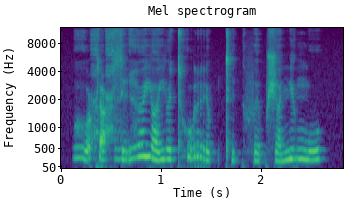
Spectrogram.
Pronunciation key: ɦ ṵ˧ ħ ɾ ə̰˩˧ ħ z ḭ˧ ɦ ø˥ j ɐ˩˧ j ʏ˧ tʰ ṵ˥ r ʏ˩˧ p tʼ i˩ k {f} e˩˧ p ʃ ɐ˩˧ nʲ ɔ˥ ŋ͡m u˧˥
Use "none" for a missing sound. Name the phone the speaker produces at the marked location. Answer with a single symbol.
f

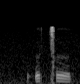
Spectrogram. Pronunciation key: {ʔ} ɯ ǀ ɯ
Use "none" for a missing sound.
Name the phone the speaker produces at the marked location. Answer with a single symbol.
ʔ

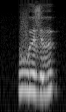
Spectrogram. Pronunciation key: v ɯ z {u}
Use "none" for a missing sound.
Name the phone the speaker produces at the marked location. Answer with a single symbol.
ɯ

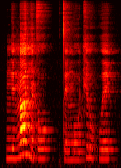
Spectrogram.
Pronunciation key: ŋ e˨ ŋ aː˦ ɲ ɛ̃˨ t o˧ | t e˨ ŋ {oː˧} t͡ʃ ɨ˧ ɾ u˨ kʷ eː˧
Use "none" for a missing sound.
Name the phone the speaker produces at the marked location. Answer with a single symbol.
oː˨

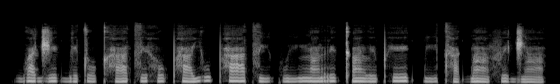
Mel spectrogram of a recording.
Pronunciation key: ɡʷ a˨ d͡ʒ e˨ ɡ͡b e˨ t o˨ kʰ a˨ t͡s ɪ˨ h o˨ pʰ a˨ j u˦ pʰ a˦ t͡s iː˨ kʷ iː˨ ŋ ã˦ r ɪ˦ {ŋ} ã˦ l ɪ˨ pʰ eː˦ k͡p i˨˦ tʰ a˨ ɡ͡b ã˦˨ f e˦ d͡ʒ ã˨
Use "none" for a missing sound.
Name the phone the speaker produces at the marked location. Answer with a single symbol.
kʼ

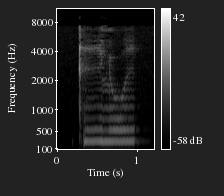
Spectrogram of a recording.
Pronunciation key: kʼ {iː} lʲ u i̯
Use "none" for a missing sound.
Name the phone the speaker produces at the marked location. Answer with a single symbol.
iː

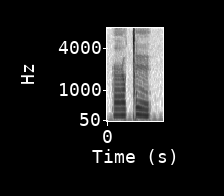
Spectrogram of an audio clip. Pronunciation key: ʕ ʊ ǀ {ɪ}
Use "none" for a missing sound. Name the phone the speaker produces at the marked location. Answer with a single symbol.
ɪ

